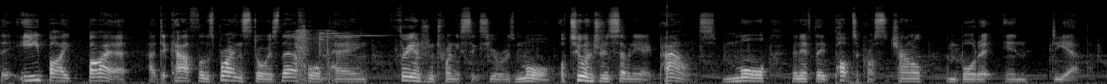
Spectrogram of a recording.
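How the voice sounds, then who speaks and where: With a British accent, a man talks at a moderate pace in a fairly high pitch, his intonation lively and his loudness swinging widely over music in the background. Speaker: political commentary youtuber. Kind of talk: political commentary narration.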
